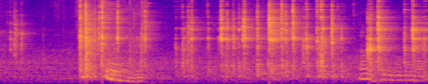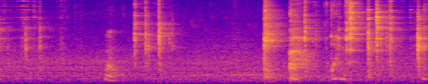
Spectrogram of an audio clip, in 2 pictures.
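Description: Steel spanner and bar clinking and knocking against each other and against a drain plug under a Land Rover gearbox, in several short bursts of metallic clicks as the tools are fitted and worked on the plug.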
